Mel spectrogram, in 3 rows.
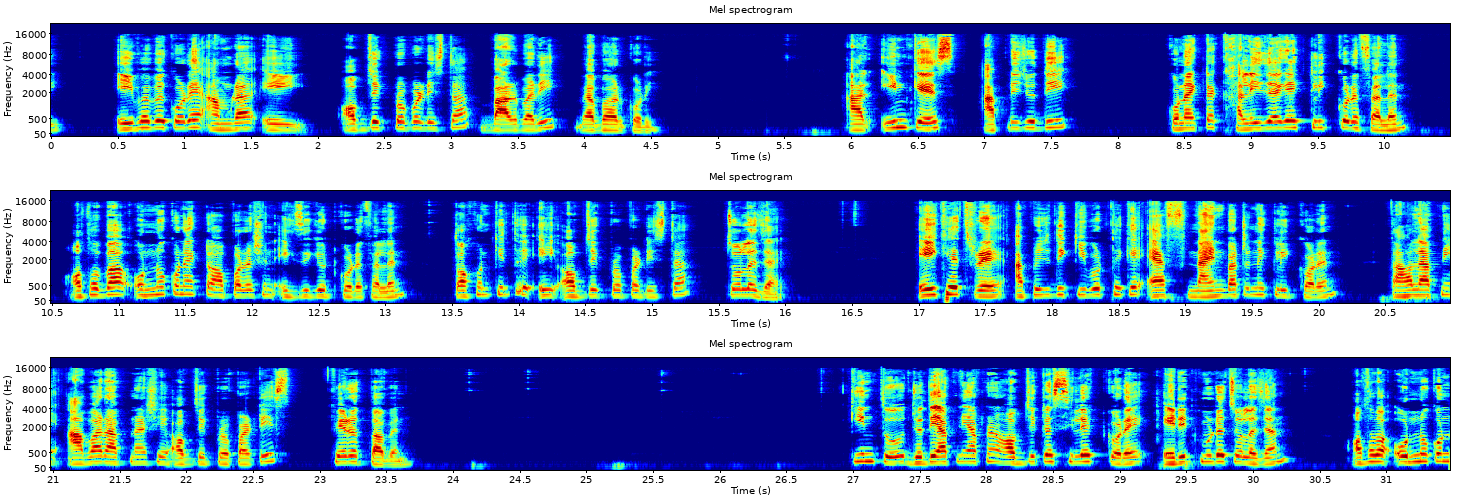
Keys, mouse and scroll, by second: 9.6 click, 11.1-14.1 middle drag, 27.3 click, 27.9 click, 29.3 Tab, 30.2 Tab.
